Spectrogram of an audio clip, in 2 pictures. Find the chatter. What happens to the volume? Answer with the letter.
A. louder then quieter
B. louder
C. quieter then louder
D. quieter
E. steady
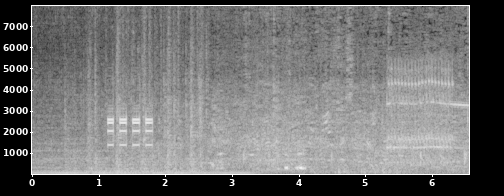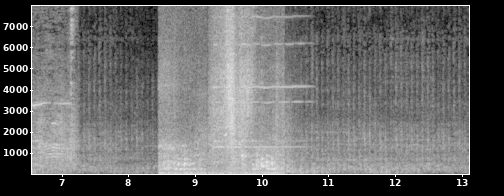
B.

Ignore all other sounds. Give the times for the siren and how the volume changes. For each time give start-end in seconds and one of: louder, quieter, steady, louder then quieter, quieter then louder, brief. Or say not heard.
not heard.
